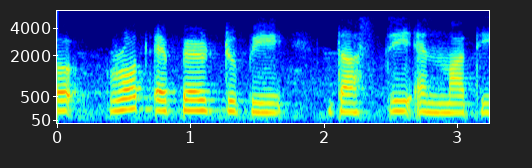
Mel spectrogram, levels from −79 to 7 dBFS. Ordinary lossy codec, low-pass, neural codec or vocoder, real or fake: Opus, 16 kbps; 5.4 kHz; none; real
